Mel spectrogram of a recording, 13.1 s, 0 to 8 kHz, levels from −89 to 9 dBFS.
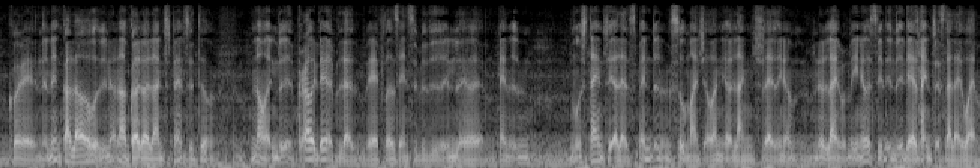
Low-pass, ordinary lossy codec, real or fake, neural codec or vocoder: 7.2 kHz; MP3, 48 kbps; fake; autoencoder, 22.05 kHz, a latent of 192 numbers a frame, VITS, trained on many speakers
